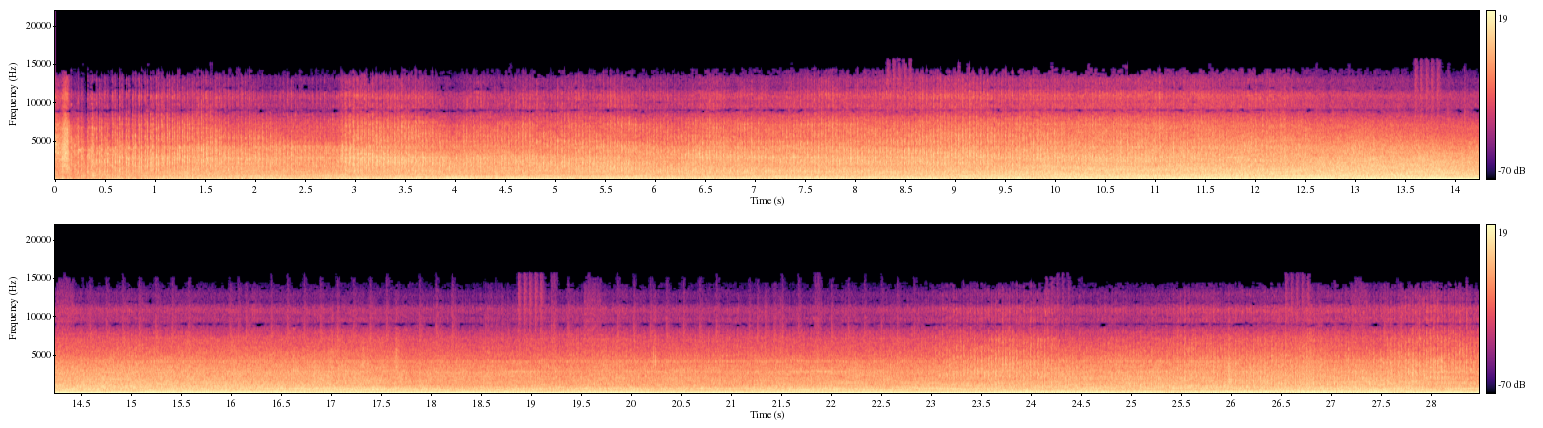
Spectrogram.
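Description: A ride-on lawn mower engine drones steadily, growing louder as it comes closer.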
